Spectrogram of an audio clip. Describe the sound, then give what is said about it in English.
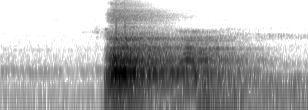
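A single loud dog bark with a sharp onset and a short ringing tail, standing alone against silence with no talking. “Hey, dogs are always tough when they are around.”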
